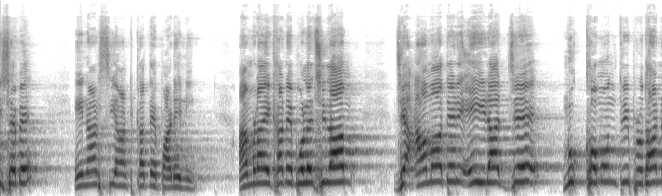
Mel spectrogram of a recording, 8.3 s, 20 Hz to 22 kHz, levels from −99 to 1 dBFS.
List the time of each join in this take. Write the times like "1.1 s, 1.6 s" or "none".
none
